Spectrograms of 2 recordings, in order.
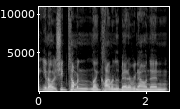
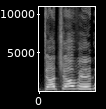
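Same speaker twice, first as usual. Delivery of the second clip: high-pitched imitation of a little girl; gleeful kid announcing a prank, pitched way up; 13 semitones higher, 4 dB louder, slower than usual. Little girl springing a blanket prank, high child voice. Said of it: "And she's like".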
